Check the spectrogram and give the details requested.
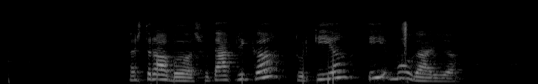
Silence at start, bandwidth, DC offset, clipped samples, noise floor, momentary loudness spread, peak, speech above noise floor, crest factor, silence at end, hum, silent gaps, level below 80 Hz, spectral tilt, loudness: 1.3 s; 7.6 kHz; under 0.1%; under 0.1%; under -90 dBFS; 12 LU; -22 dBFS; over 50 dB; 22 dB; 0.75 s; none; none; -76 dBFS; -2.5 dB/octave; -40 LUFS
